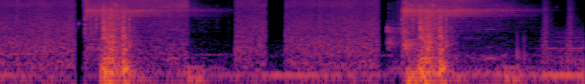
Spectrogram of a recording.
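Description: A spray hisses in short, loud bursts.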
